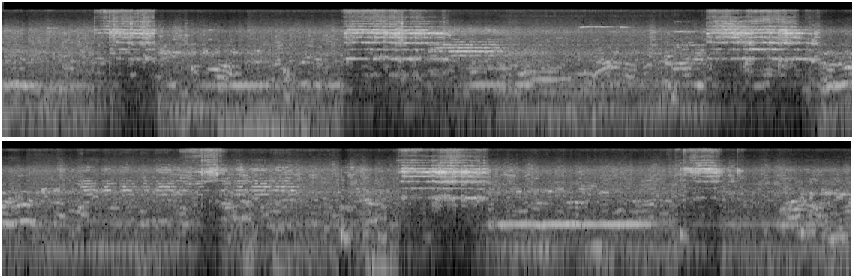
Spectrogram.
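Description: A band saw blade rasps loudly through frozen fish in short bursts.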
